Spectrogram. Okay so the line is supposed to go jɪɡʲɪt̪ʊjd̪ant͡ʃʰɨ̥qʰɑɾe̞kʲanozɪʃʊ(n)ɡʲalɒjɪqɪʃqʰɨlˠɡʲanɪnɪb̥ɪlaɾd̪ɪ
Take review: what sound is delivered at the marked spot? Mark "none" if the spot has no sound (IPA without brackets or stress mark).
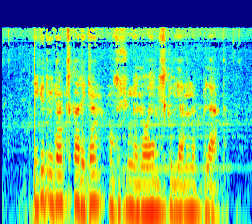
ŋ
